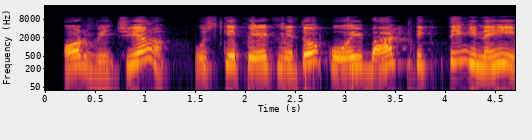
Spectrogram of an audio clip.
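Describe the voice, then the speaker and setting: A woman's raised, projected voice sits high in pitch, with a bright, sharp tone and lively intonation. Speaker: storyteller for children. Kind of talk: children's read story. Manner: expressive, voice modulation.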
